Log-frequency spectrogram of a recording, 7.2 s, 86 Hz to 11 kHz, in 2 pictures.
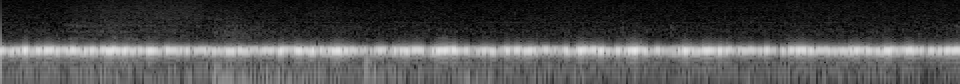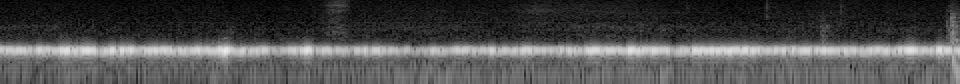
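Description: Amateur radio receiver audio on the 160-metre band through a narrow 600 Hz CW filter: a steady hissy tone near 600 Hz with a weak Morse signal from the A5A (Bhutan) station in the noise.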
